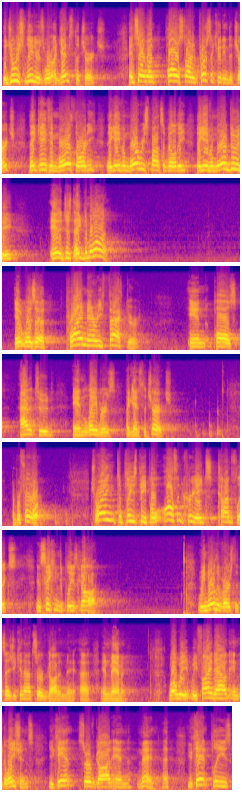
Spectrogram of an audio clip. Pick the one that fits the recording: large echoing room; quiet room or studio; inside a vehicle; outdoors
large echoing room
